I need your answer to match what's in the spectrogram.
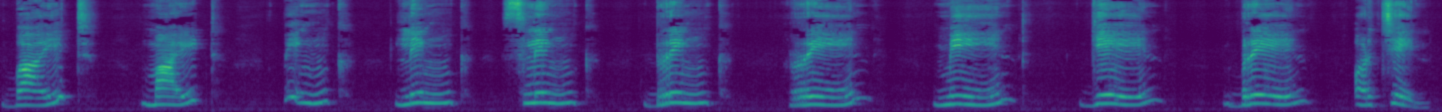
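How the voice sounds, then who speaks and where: A woman with a high voice teaches a dictation lesson at a very slow pace. She says each English word on its own and often repeats it so learners can write it down. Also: animated, a little mellow.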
